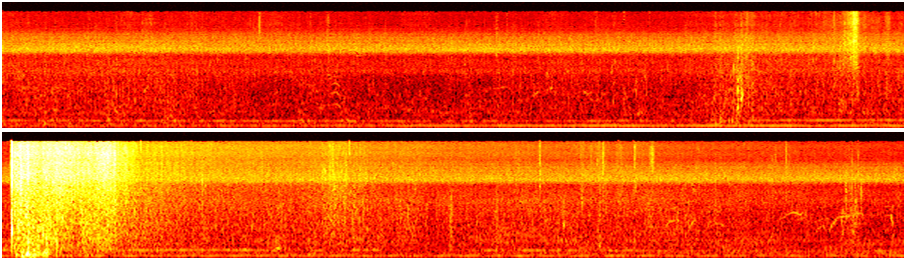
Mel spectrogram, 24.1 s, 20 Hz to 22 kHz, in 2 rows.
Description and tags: Surround recording of somebody jumping of a stone jetty into the basin of a small fishing harbor, from a height of about 3m. It is a warm summer evening, and some crickets can be heard above the waves gently lapping on the jetty. The jump and corresponding splash take place in the middle of the recording, the recorder is situated on the jetty next to the jump-spot, facing the harbor basin.
Recorded with a Zoom H2.
This file contains the front channels, recorded with a mic-dispersion of 90°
